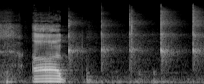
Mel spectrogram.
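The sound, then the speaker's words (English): A female cat messing with power cables makes a series of five sharp plastic taps and clicks at uneven intervals, following a brief voiced sound at the start. “That's the cat trying to ruin our lives here.”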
